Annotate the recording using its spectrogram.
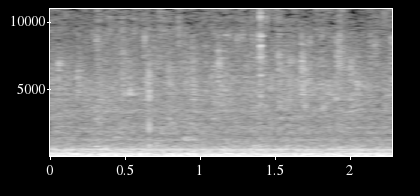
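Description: Steady background hiss with a faint steady hum underneath; no distinct event stands out.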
